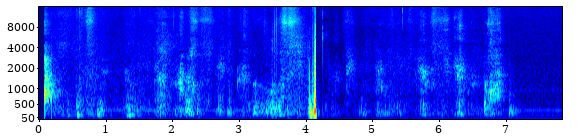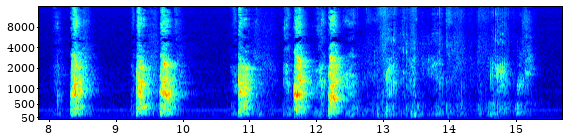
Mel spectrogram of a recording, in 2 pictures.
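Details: French Bulldog named Chuck barking while playing, a dog that barks only in play or when startled; soft snuffling grunts for eight seconds, then loud, sharp, broad barks in quick bursts, about six in the last seven seconds.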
